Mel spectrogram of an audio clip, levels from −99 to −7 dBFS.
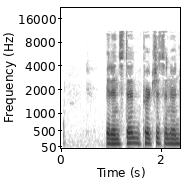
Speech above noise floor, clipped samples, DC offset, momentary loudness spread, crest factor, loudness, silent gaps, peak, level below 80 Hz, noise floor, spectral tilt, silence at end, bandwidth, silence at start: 44 dB; under 0.1%; under 0.1%; 5 LU; 18 dB; -31 LUFS; none; -16 dBFS; -70 dBFS; -74 dBFS; -5.5 dB/octave; 0 s; 11.5 kHz; 0.9 s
